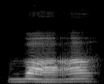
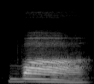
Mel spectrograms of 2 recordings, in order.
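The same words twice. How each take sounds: First: The pitch falls, then rises again. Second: The pitch falls and stays low. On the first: "and then I'll say it as a double fourth tone" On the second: "I'll say each one as a fourth tone"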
